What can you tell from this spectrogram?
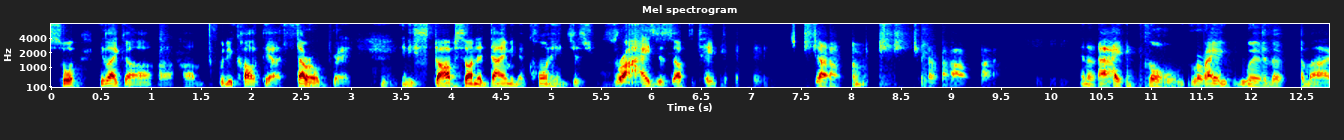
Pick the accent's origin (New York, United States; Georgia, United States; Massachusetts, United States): Massachusetts, United States; Boston; So I'm refereeing in the NBA, my hometown Boston Celtics at Chicago.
